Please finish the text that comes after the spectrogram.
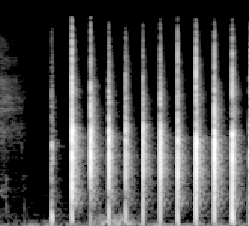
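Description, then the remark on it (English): Hands clap in a steady, fairly quick rhythm, about a dozen crisp claps from what sounds like a single person, following a brief quiet moment, with no talking. “Hold for applause. Hold for greater applause.”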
